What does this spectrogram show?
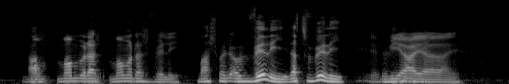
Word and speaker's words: Mamadashvili: So do I pronounce it how it looks? Yeah. Mamadashvili. Mamadashvili.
